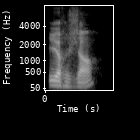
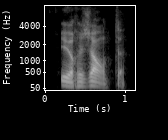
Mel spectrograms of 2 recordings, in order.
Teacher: Masculino, urgent, não falo T. Feminino, urgente, falo T e não falo E.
